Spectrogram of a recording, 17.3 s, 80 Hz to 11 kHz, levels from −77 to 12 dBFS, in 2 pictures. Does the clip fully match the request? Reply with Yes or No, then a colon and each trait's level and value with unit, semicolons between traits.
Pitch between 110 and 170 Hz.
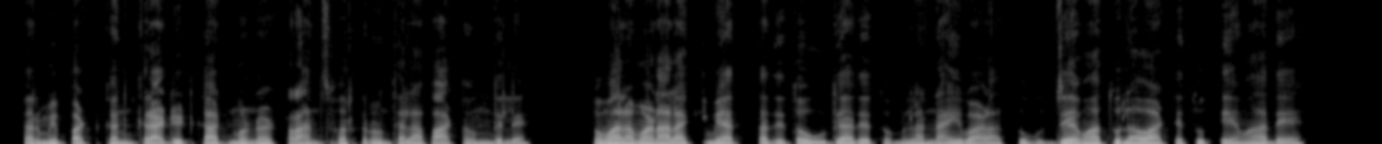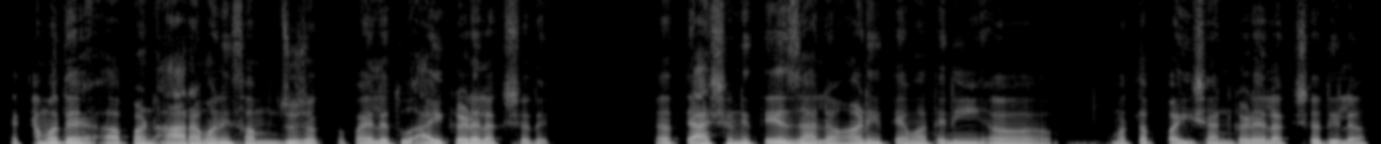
Yes: low, 135 Hz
